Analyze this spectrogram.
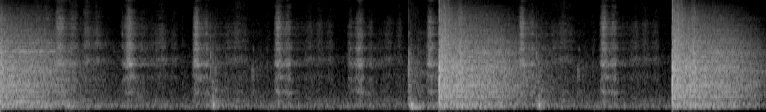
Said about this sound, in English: I will award the LA album points for dropping in gunshots that sound reasonably realistic and not like something out of an old Ninja Gaiden video game. Here are the LA gunshots.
